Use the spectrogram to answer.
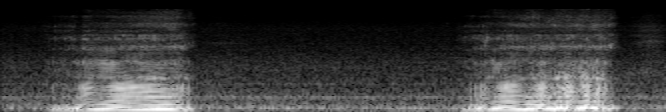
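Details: Snoring in a girl: two long, loud, rattling inhaled snores about four seconds apart, near fifteen breaths a minute.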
